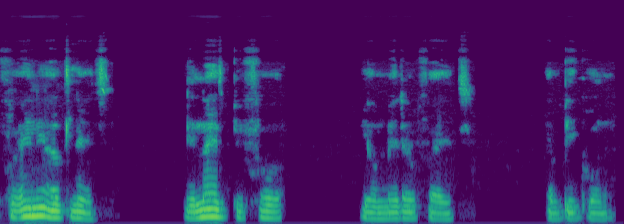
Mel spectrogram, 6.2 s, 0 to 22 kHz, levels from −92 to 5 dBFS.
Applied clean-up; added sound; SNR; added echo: none; none; none; none.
